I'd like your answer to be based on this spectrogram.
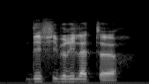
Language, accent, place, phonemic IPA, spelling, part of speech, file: French, France, Lyon, /de.fi.bʁi.la.tœʁ/, défibrillateur, noun, LL-Q150 (fra)-défibrillateur.wav
- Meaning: defibrillator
